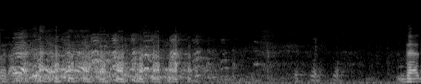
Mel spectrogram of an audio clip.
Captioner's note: laughter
